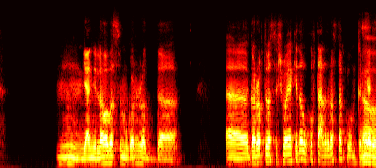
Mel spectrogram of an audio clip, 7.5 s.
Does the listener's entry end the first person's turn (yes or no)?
yes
